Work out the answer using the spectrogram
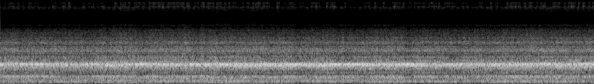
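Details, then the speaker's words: Empty washing machine on rinse and spin with no clothes: a loud steady roar with a fixed mid-pitched tone. No leak was seen, and the owner suspects both the motor bearing and the drum bearing. "I actually think it's both bearings. I think it's both the motor bearing and the drum bearing that makes noise."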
